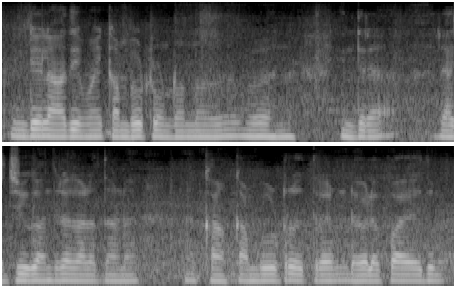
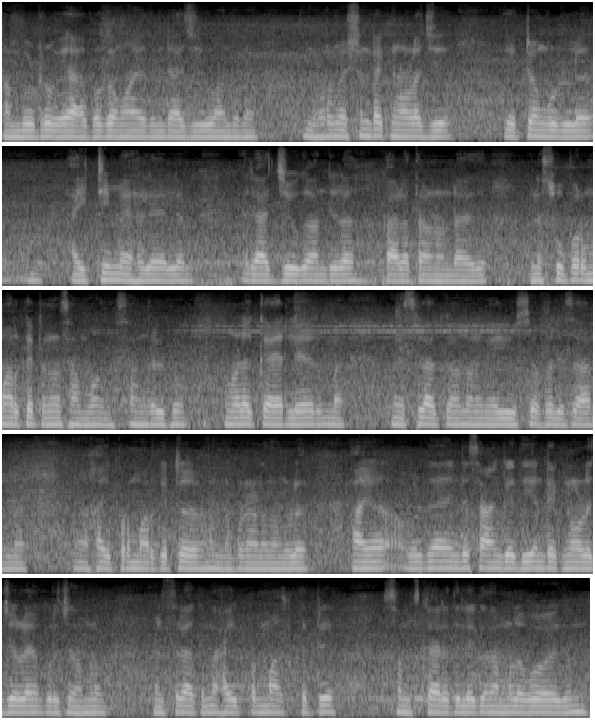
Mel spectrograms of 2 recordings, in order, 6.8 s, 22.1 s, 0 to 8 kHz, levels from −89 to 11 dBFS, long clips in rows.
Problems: constant background noise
